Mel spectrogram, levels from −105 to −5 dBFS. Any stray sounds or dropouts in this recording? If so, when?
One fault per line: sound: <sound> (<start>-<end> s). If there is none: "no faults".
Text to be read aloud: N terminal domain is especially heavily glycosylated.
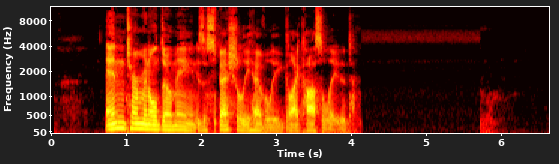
no faults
